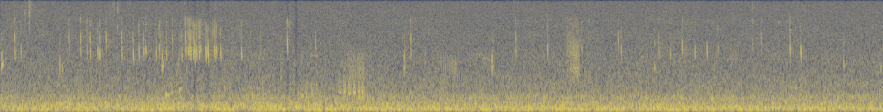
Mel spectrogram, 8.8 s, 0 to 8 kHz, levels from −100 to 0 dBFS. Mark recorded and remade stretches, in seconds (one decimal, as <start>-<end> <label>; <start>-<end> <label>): 0.0-8.8 recorded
